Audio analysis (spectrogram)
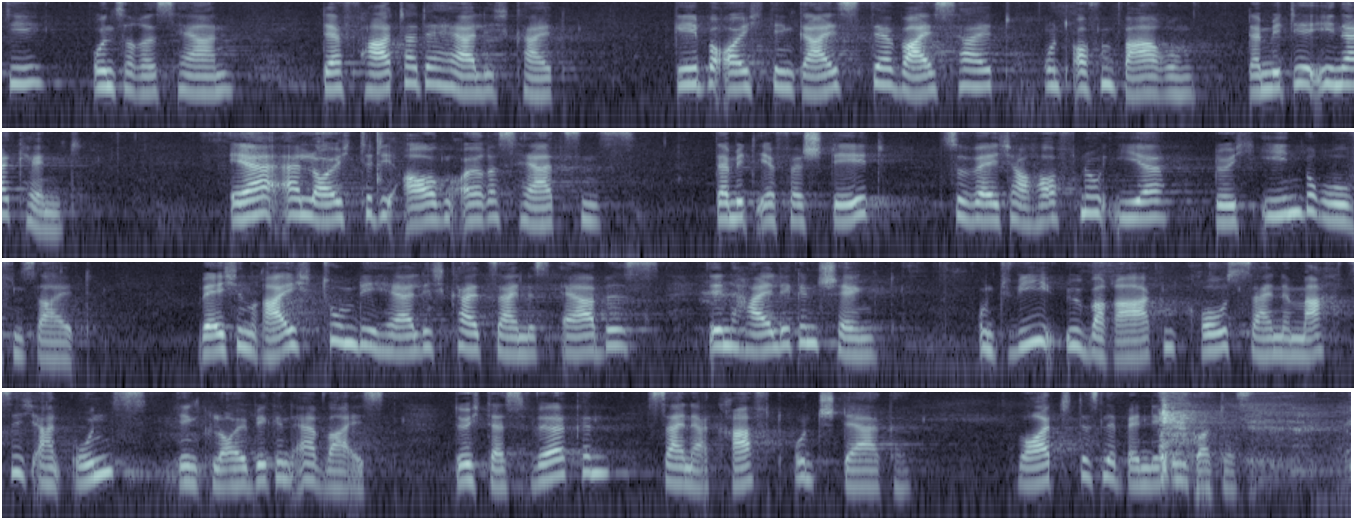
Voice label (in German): lesung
